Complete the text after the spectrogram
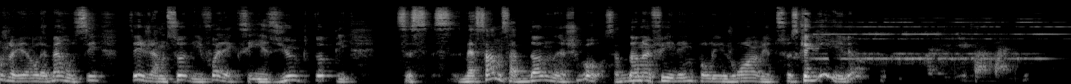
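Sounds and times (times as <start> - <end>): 
speech: 0.0 - 9.0
mobile phone ringing: 8.1 - 10.7.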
